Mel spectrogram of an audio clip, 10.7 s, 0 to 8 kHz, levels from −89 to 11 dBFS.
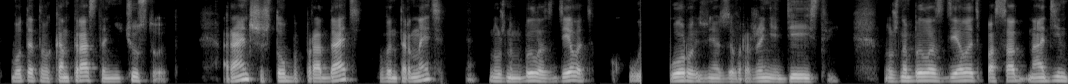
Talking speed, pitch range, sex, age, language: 140 wpm, 115-145 Hz, male, 20-39, Russian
